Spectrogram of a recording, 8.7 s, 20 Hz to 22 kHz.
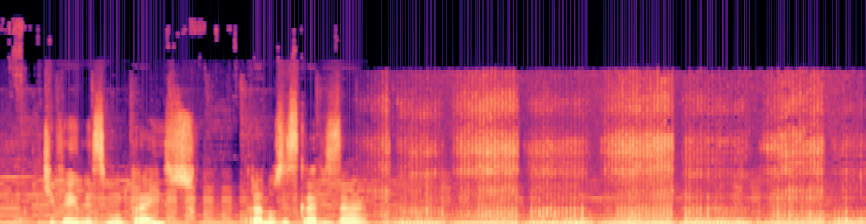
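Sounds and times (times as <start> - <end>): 
speech: 0.4 - 4.0
cat purring: 3.2 - 8.6.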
